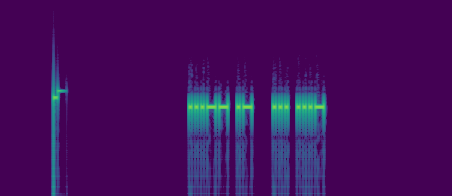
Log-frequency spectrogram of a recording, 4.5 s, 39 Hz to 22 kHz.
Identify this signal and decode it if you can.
Morse code, heard as a keyed tone, about 40 wpm, 700 Hz. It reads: 3A SV
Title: Field Day Exchanges - 40wpm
